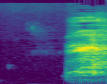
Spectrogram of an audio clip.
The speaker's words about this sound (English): Bless you.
